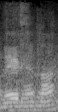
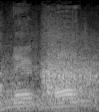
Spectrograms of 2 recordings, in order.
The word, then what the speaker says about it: Nemanja: M E H is an A, right? – Yeah, sure. – Yeah. – Ma, M-A-H. Ma. – So Nehma? – Nehma. Nya would be N-Y-A.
